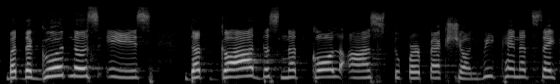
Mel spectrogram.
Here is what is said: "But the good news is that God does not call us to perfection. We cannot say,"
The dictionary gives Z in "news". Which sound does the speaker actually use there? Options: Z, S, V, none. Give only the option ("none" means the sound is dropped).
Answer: S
